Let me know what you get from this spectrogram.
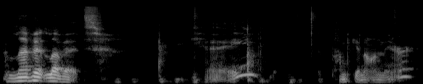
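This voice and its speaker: A woman with a rough, congested voice hosting a casual card-making tutorial, chatting her way through each step as she works. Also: extremely low pitch, huge pitch swings, takes it slowly.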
